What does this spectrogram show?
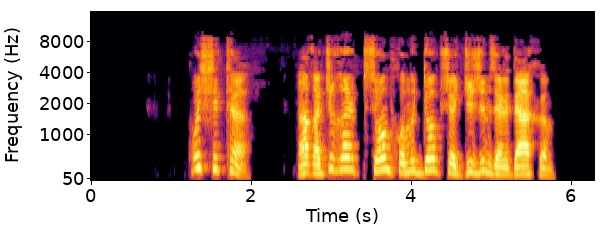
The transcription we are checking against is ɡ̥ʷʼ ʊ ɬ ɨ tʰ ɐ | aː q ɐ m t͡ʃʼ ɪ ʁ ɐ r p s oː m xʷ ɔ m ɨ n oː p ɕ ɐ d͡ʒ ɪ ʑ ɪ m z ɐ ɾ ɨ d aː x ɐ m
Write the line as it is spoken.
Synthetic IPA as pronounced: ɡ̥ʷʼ ʊ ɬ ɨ tʰ ɐ | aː q ɐ t͡ʃʼ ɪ ʁ ɐ r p s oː m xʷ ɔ m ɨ d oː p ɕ ɐ d͡ʒ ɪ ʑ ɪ m z ɐ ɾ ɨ d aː x ɐ m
